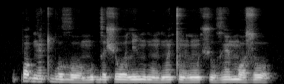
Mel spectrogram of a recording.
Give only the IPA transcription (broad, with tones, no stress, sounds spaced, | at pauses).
p ɔ˦ ɡ ɛ̃˨˦ t b o˨ ɣ oː˨ m u˧ ɡ ə˧ ʃ oː˧ l i˧ m ɡʷ ũ˨ ɡʷ ɛ̃˧ t ũ˨ l ũ˧ ʃ u˨ ɣ ɛ̃˦ m ɔ˧ z o˦˨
